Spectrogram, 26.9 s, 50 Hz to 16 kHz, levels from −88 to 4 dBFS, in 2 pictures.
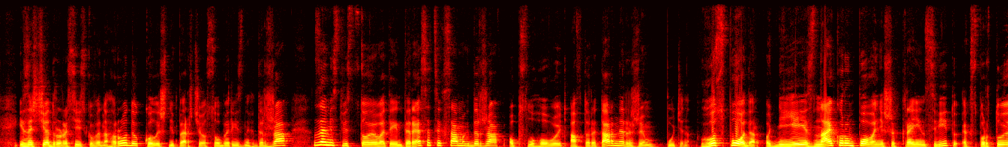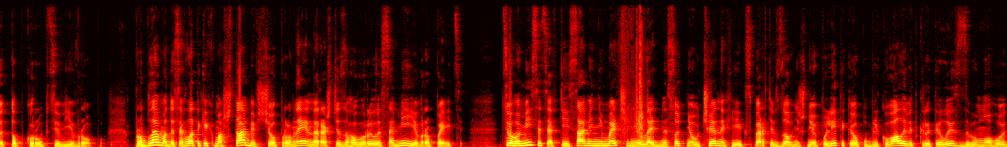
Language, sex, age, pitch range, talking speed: Ukrainian, female, 20-39, 165-215 Hz, 135 wpm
